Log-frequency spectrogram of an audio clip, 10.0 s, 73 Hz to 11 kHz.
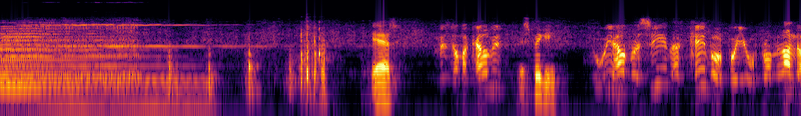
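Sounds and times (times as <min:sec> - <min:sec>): held brass chord: 0:00.0 - 0:02.4
telephone bell ringing: 0:00.0 - 0:03.4.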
